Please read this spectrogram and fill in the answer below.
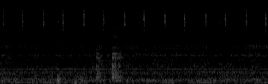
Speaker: Just put it in the winder and brace it so that it doesn't unwind, thusly, and you can hear the ticker tick.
